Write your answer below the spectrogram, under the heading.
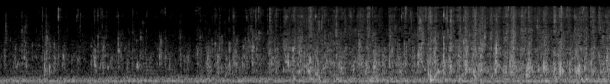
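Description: Soapy water sloshing and splashing in a plastic basin as a hand scrubs a toy underwater, the splashing getting busier and louder about halfway through.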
